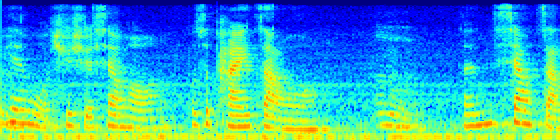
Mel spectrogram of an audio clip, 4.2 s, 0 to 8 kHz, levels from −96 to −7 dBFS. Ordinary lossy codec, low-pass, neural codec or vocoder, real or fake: AAC, 32 kbps; 7.2 kHz; none; real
